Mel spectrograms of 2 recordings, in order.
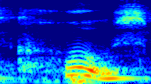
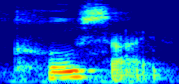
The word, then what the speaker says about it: cosine: then for cosine you might read it as cos but it's actually it is actually pronounced as cosine cosine like this and then tangent you would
